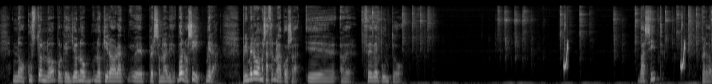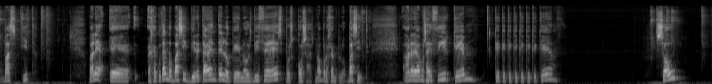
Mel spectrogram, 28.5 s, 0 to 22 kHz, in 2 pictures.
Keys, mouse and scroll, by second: 1.1-7.2 drag, 7.0-8.4 typing, 9.7-11.0 typing, 11.2 Tab, 12.2-15.0 typing, 21.5 ctrl+p, 27.0-28.4 typing.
